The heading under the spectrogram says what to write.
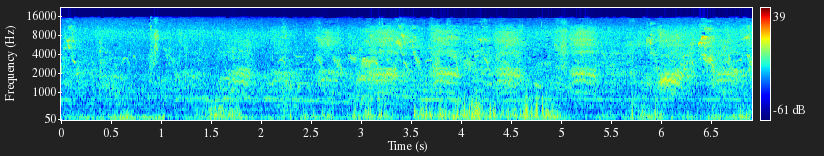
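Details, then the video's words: A large migrating flock of rosy starlings in a murmuration above Hamirsar lake, Bhuj, Kachchh, on 18 March 2018, recorded from beneath: dense, harsh overlapping chatter over strong low wind rumble and a steady hum. "Rosy starlings murmuration"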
